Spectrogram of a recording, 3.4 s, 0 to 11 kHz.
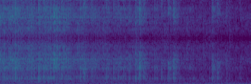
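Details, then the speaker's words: Yamaha TW200 rear wheel after a brake change and adjustment by ear: spinning gives an even, steady whir with no pulsing or catching. The brake runs free without drag. "Now that's pretty good. No pulsating, no catching and keep going."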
